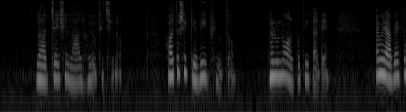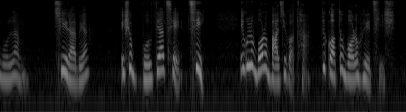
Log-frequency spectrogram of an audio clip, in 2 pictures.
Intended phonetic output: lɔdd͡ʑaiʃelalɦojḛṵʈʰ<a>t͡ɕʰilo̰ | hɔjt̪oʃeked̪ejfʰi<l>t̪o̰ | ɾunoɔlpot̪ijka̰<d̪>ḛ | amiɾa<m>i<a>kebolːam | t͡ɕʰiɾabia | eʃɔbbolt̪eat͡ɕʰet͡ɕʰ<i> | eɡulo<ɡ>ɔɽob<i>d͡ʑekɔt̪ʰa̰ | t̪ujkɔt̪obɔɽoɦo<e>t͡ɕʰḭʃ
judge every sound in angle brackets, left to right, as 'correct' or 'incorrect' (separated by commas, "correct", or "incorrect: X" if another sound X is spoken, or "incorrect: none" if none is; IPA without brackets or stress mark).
incorrect: e, correct, correct, incorrect: b, correct, correct, incorrect: b, incorrect: a, correct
